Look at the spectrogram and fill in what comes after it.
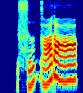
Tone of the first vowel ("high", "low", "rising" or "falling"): rising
